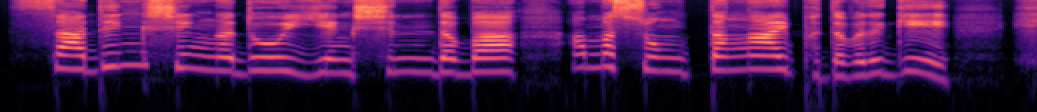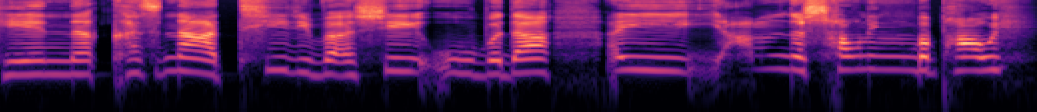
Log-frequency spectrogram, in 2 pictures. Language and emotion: Manipuri, angry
